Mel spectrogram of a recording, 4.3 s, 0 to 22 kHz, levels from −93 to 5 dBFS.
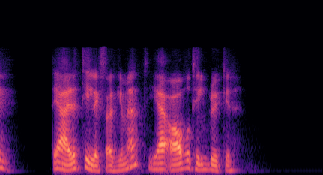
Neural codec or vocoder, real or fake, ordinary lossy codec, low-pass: codec, 16 kHz, about 1 kbps, DyCAST, with the encoder's durations; fake; AAC, 48 kbps; 7.2 kHz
